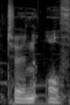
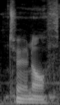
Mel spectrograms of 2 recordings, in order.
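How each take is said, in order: First: The two words are said separately. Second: The two words are run together smoothly.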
